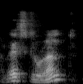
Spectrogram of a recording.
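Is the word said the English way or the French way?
English. It is said with an ordinary English pronunciation. The speaker calls it wrong. "not restaurant, that most people do"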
